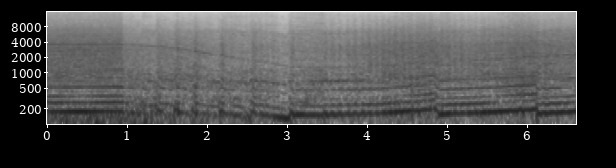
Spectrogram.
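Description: A racing car engine winds down while braking, then builds again.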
